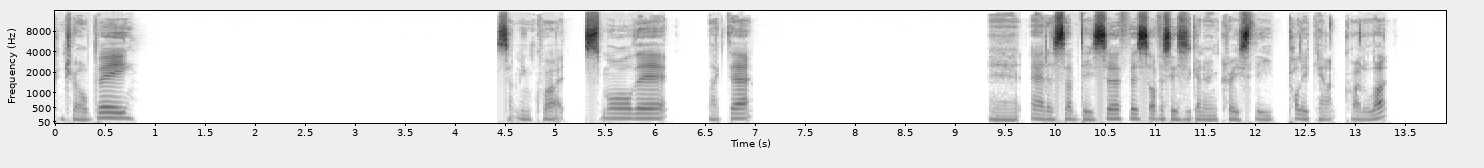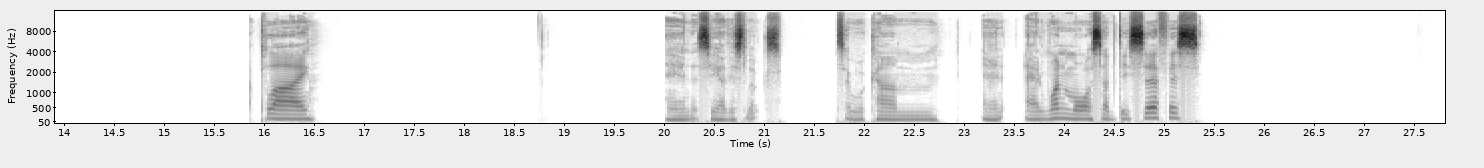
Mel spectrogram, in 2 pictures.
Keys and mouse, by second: 0.0 ctrl+b, 6.8-8.4 middle drag, 8.4 Tab, 8.7-10.4 drag, 13.3 click, 14.8-15.6 drag, 17.2-17.7 middle drag, 18.1 Tab, 20.7 Tab, 23.6-27.8 drag.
